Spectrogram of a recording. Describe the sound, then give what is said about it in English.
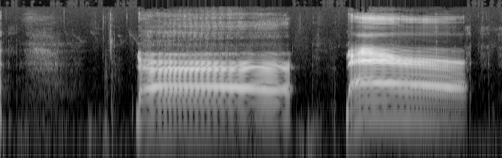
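A person imitates a ram's call twice, giving two loud, drawn-out bleating bellows of about two seconds each, separated by a short pause. “The last few days you've been doing ram calls. Will you do one?”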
